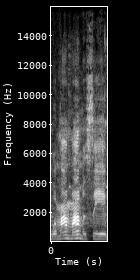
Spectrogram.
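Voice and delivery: put-on sassy delivery, full of attitude. Retelling what a young girl in her care answered: imitating a sassy retort. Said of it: "with an attitude".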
